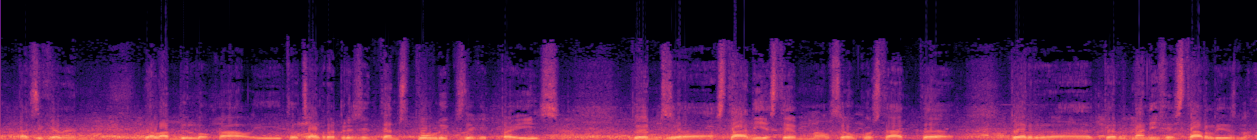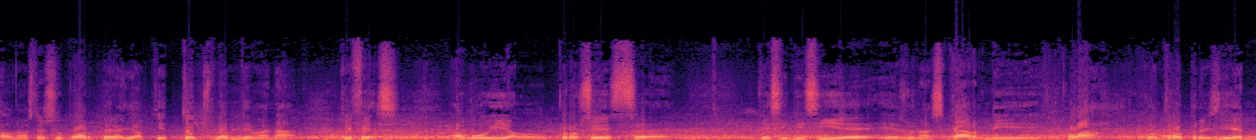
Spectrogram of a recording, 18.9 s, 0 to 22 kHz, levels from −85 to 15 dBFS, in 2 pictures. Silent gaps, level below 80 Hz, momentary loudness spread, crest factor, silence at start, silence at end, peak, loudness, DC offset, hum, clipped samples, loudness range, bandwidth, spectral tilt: none; -46 dBFS; 6 LU; 12 dB; 0 s; 0 s; 0 dBFS; -12 LUFS; under 0.1%; none; 0.3%; 1 LU; 16 kHz; -5.5 dB/octave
